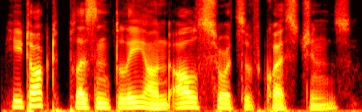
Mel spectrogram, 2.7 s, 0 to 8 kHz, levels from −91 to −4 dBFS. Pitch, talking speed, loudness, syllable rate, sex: 120 Hz, 175 wpm, -17 LUFS, 4.7 syllables/s, male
